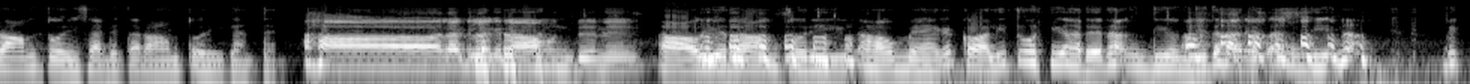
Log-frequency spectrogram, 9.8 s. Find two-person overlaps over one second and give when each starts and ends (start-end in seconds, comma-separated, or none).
none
